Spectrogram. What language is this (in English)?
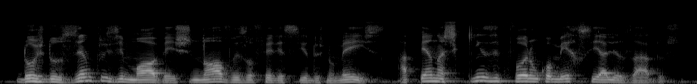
Portuguese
